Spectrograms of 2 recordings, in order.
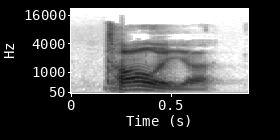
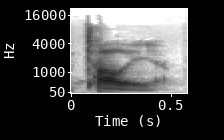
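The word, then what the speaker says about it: Taulia: Talia. That's how you pronounce his name. Talia.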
